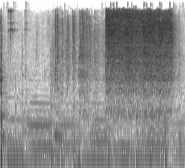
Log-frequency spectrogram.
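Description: Olive oil sprayed into an air fryer basket: a steady hissing spray that fills the second half, following several rhythmic mechanical clicks and pumps, close and fairly loud with no talking.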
